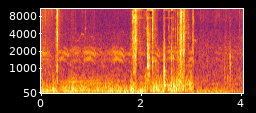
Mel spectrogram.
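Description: Sharp cracks of gunfire: one shot just after the start, then a quick run of four or five shots a little under two seconds in.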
